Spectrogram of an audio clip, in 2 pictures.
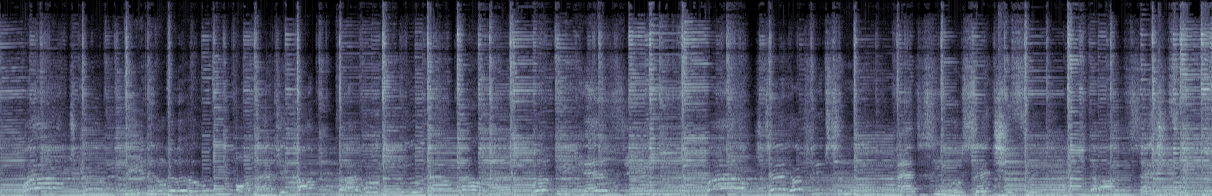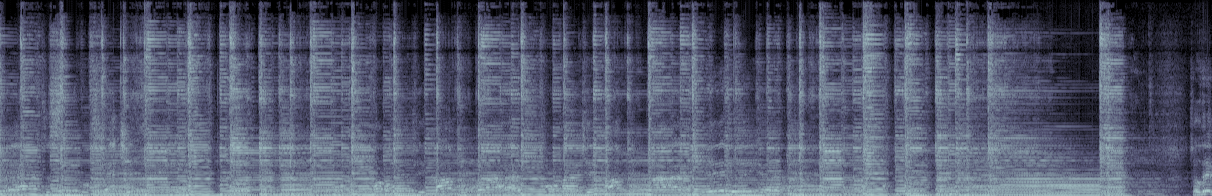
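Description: Acoustic guitar strummed steadily, playing through the song's chord changes, then stopping near the end.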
